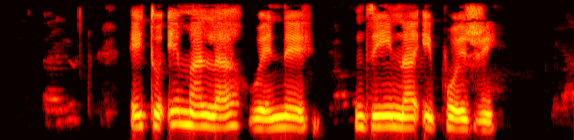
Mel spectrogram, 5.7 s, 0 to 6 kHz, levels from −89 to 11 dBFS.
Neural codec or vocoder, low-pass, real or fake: none; 5.4 kHz; real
